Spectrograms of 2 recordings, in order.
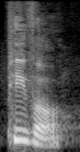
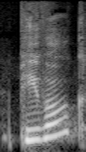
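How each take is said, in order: First: "Pivo" ending on an open o, no k; "Pivo" repeated with a falling tune and no final consonant; corrected pronunciation. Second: "Pivok" with a stray k on the end; "Pivok?" pitched high and rising, adding a final k; mispronounced pivo. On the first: Learner repeating after the Czech speaker, corrected "Pivo". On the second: Learner trying out a new Czech word, mispronounced as "Pivok". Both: Real, not acted. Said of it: "Just pivo".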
